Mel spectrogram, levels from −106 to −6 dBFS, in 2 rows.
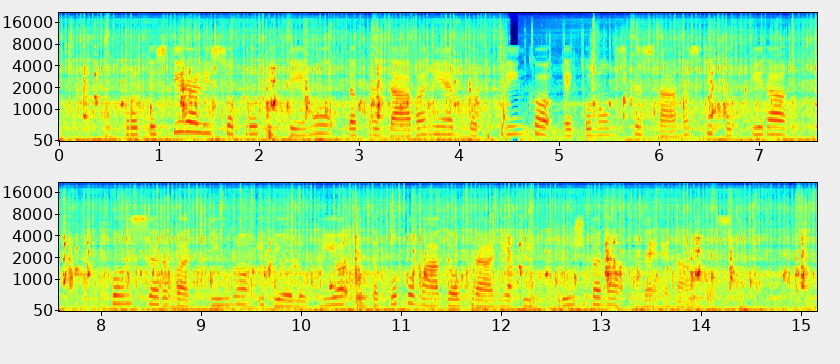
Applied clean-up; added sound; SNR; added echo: none; Bicycle; -3 dB; none.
